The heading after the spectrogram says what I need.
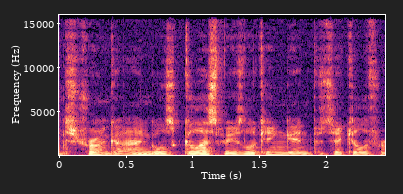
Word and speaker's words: Gillespie: Sorry, Gillespie. I keep forgetting there's pronounced with the hard G, not the soft G, because I'm so used to hearing it as Gillespie.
